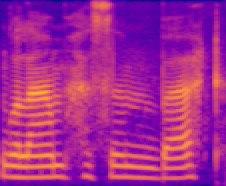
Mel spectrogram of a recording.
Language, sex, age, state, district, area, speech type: Kashmiri, female, 18-30, Jammu and Kashmir, Kulgam, rural, spontaneous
